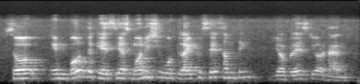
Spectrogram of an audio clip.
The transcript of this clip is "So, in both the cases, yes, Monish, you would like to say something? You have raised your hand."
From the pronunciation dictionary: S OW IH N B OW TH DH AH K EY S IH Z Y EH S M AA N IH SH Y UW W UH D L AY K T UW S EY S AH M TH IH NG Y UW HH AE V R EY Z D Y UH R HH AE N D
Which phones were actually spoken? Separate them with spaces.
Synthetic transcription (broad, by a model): S OW IH N B OW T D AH K EY S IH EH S M AA N IH SH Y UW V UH D L AY K T UW S EY S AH M T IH NG Y UW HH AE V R EY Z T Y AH R HH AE N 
